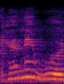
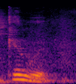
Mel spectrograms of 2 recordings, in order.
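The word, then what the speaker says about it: Cynwyd: I wonder Sue dear Kennywood is not in Pennsylvania it's c y n w y d that's how you pronounce kinwood or you missing anding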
